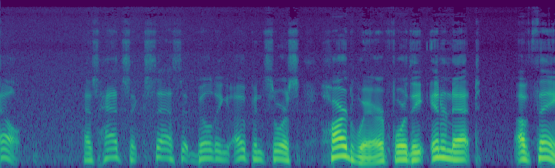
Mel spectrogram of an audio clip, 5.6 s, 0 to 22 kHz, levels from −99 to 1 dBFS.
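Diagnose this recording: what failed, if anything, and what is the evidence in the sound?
The speech sounds hollow and phasey from start to finish, with fixed notches that never move. This is channel delay (comb filtering) at the driver or buffer stage. One channel lags by roughly 0.4 ms, so the mono sum cancels evenly spaced frequencies, starting near 1.5 kHz.

After "success at building open", from 2.73 s to 4.75 s, the level sinks by about 4 dB, and the room noise drops with it. That is automatic gain falling in call processing: the gain control judged the input too loud, or its background noise too strong, and eased its gain down gradually. The earlier change near 2.5 s is the talker moving.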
